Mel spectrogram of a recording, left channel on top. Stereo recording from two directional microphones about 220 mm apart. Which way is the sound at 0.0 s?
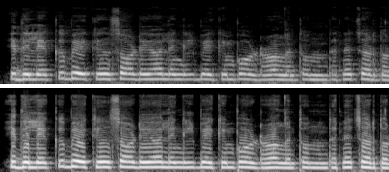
45° right (ahead or behind).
